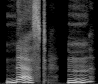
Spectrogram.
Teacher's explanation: They all start with our humming n sound.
